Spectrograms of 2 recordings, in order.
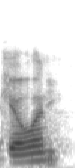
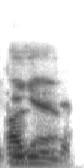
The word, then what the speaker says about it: Guillen: But I noticed you pronounced the name Ozzie. I think you called him Ozzie. Ozzie Gillen? Gillen. Yeah. It's Ozzie Guillen. Ozzie Guillen.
